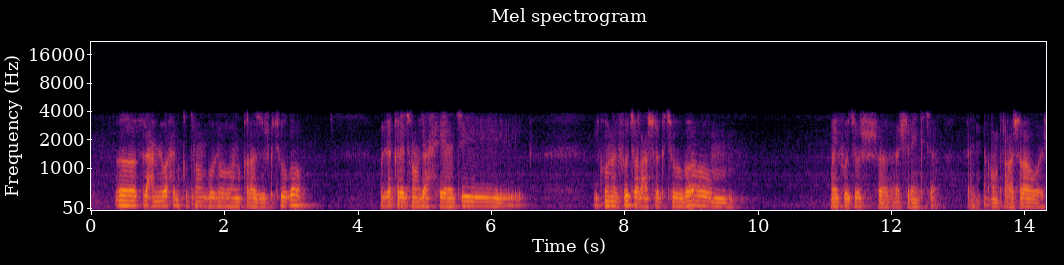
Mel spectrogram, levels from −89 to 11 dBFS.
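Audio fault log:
throughout — GSM full-rate codec: the speech is buzzy and gravelly with nothing above 4 kHz. This is the plainly audible rasp of a vocal-tract model driven by sparse regular pulses, consistent with 13 kbps full-rate coding. It is constant, unlike the brief glitches below.
8.96–9.17 s, 13.24–13.41 s — lost GSM frames: just after "يكونو يفوتو العشر", 80 ms drops out across 0.2 s, then 140 ms across 0.16 s, the longest gap around 0.1 s. The last good frame is repeated, leaving a metallic ring rather than silence.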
